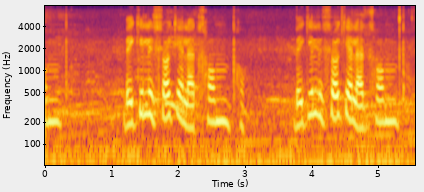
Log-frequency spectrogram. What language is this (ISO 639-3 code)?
sot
